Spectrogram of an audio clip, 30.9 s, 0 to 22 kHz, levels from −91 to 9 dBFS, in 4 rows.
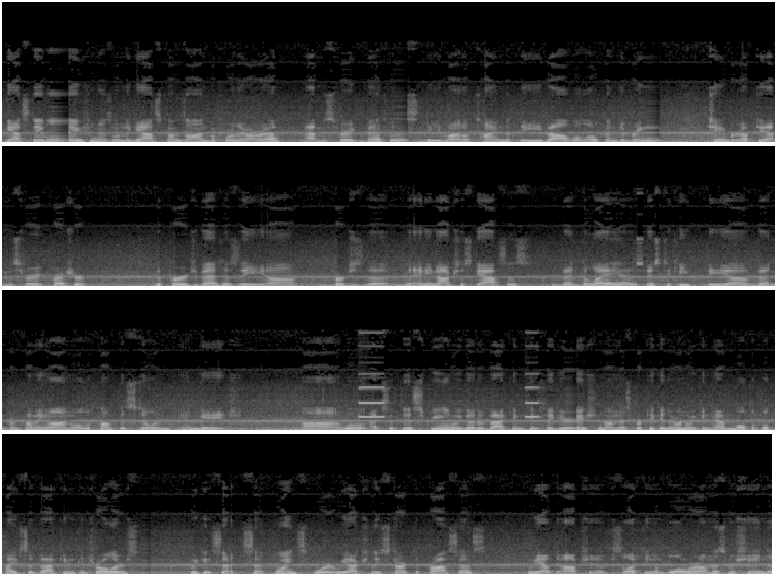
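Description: Short stretches turn into a noisy, smeared hiss that briefly replaces any tonal content, at 0.49 s (180 ms), 3.95 s (110 ms), 6.45 s (130 ms), 8.12 s (scattered gaps over 80 ms), 13.86 s (scattered over 320 ms), 15.43 s (80 ms), 21.10 s (110 ms) and 24.59 s (90 ms). These are lost LE Audio frames: the LC3 decoder refills each gap by repeating the last spectrum with random signs and fading it, which fits 10 ms frames. The light codec softening underneath is normal.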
